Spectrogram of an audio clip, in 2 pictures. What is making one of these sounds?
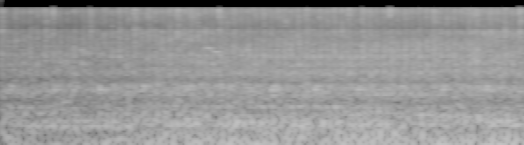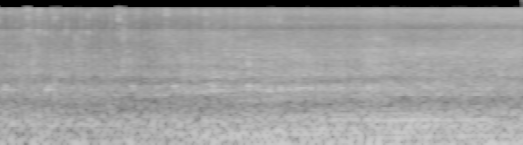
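An old truck engine rumbles slowly past.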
